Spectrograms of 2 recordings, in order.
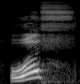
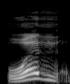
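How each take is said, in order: First: The final consonant leaks breath, sounding like th. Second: The final consonant is voiced with no breath escaping. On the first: The speaker calls it wrong. "ah kita keluarkan angin" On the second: The speaker calls it right. "dia hanya suara saja yang bergerak. Nafas tak keluar, nafas tersekat"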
